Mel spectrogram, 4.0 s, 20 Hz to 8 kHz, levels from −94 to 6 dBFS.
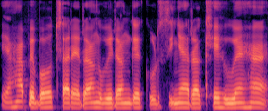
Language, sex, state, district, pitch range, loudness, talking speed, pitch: Hindi, male, Jharkhand, Palamu, 120-130 Hz, -16 LUFS, 150 wpm, 125 Hz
